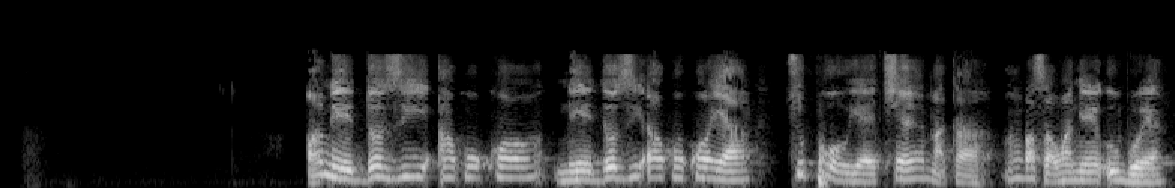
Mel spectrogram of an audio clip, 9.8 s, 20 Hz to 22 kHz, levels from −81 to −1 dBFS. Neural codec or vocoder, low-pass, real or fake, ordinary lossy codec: codec, 24 kHz, 3 kbps, HILCodec; 10.8 kHz; fake; AAC, 24 kbps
